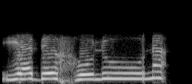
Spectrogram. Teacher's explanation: यद होलूना दाल पे कलकला करेंगे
